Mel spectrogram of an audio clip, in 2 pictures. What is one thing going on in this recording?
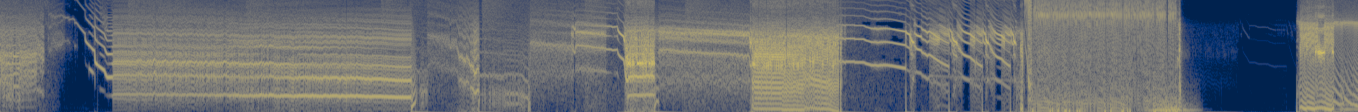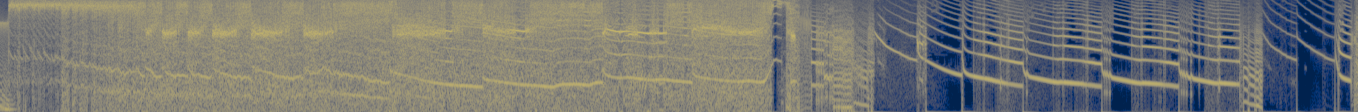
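A modular synthesizer plays shifting electronic tones.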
